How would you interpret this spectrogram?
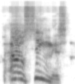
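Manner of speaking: ordinary delivery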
